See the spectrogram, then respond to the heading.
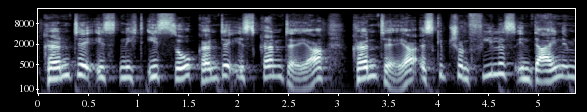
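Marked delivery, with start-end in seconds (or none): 0.0-2.6 every "könnte" high, slow and weighted; slow right down and lift each "könnte"; stress on KÖNNTE. Shown as a demonstration. Coach insisting on the exact word to viewers, emphatic KÖNNTE. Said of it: "Fett unterstrichen". 3.1-3.6 "Könnte" punched on a raised pitch; stress on KÖNNTE. Shown as a demonstration. Coach checking viewers have got it, stressed KÖNNTE. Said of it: "Die Betonung liegt im".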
